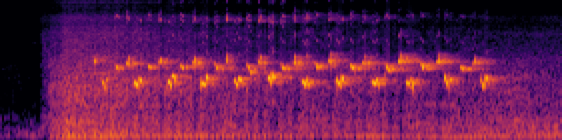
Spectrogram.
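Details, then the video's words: Sooty-headed bulbul competition song, one continuous rapid run of ringing chirped notes, about four per second, over a low steady hum. "Masteran Trucukan Lomba, Semua poin bunyi suara burung trucukan ada disini"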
